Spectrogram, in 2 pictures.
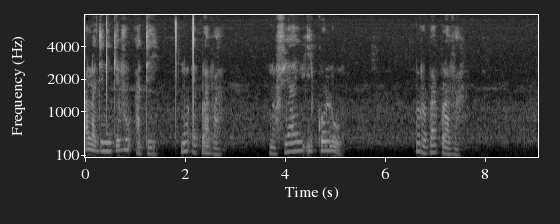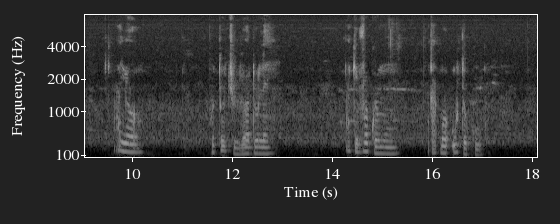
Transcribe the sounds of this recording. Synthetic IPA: ɔ˦lɔ̰˨di˨nĩ˨ke˦vu˦ʔa̰˨ɖe˨ | nõ˦ʔɛ˨k͡plʔa̰˦va˨ | nɔ̃˨fi˦a˦ḭ˦ko˦lo˦ | nõ˦ɾɔ˨ba˦k͡pla˨va˨ | a̰˦jɔ˦ | po˨t̪o˦t͡ʃu˨jɔ˨ɖo˨lɛ˦ | a̰˦ke˦vu˦ɔ˦kɛ˨mũ˨˦ | ka̰˦k͡pɔ˦ʔu˦t̪o˨ku˨

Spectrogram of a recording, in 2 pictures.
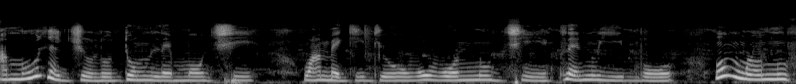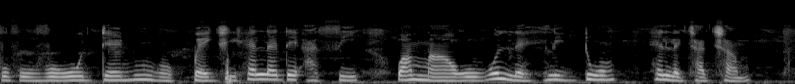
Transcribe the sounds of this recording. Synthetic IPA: a˨mɛ˨wo˦lɛ˨d͡ʒo˨lo˨do˦mlɛ˨mɔ̃˦d͡ʑi˦ | wo˦a˨mɛ̃˨ɡi˨ɖi˨wo˨wo˦wɔ˦nũ˦d͡ʒi˦˨k͡plɛ˦nũ˦ji˨bɔ˨ | wo˦ŋlɔ̃˨nũ˦vo˨vo˨vo˨wo˦ɖɛ˦nũ˦ŋɔ̃˨k͡pɛ˨d͡ʑi˦hɛ˦lɛ˦ɖɛ˦ʔa˨si˦wo˦a˦mã˨wo˨wo˦lɛ˨hli˦do˦m | hɛ˦lɛ˨t͡ʃa˨t͡ʃã˦m

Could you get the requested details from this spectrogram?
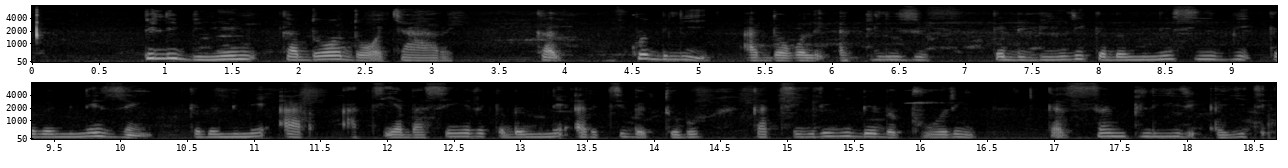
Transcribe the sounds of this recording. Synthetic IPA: pi˦li˦bi˨ɲe˦ŋka˨dɔː˦dɔ̰˨t͡ʃaː˨˦˨ɾɪ̰˨ | ka˨ | ko˦bi˦li˦˨ | a̰˨dɔ˨ɣʊ˨lɪ̰˨a˨pi˦li˦zu˦ka˨bi˨biː˨ɾi˦ka˨ba˨mi˨ne˦siː˦ɡ͡bi˦ka˨ba˨mi˨ne˦zɪ˨ŋ | ka˨ba˨mi˨ne˦ʔa˨ɾɪ˨a̰˨tʰɪ˨a˨ba˨sɪː˦ɾɪ˦ka˨ba˨mi˨ne˦ʔa̰˨ɾɪ˨tʰɪ˦ba˨to˨bo˦ka˨tʰɪ˨ɾɪ˦jɪ˦bɛ˦ba˨pʰu˨ɾi˦ŋ | ka̰˨sa˦npi˦li˦ɾḭ˨a˨ji˦tʰɪ˨

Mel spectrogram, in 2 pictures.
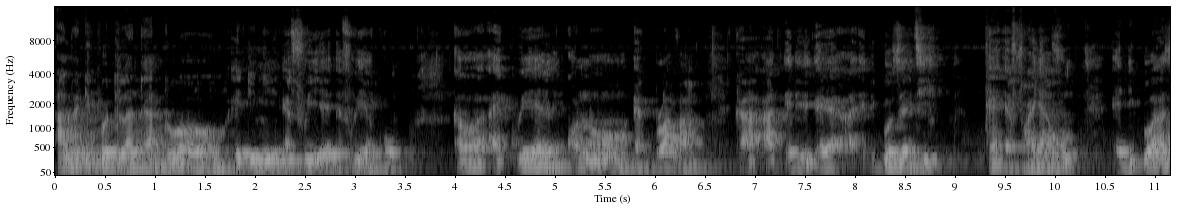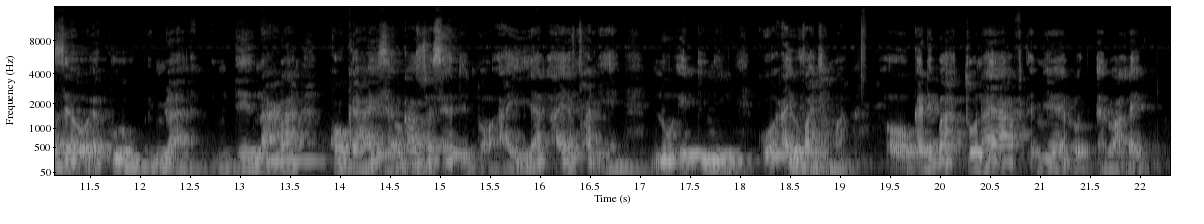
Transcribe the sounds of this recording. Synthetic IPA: a̰˨vɛ˨di˨k͡po˦dɪ˨lã˨n˨t̪a˨d̪ʊ˦ɔ˦˨e˦di˦nĩ˨ɛ˦fu˦jɛ˨ɛ˨fu˦˨ɛ˨k͡po˦ | kɛ˦ɔ˦a˨ku˦ɛ˦lkɔ˨nɔ̃˦˨ɛ˨k͡plɔ˨˦a˨va˨ka˦˨di˨ɡ͡bo˦zɛ˨t̪i˦ | kɛ˦ʔɛ˨fɔ˨a˨ja˨vʊ˦ | ɛ˨di˨ɡ͡bo˦a˨zɛ˦o˨ʔɛ˦ku˦ɲu˨a˨d̪e˨nã˦ɣla˦kɔ˦kɛ˨a˨˦jɛ˦˨sɛ̰˨wɔ̰˨ka˨zʊ˦ɛ˦sɛ˦dɪ˨nɔ̰̃˨ʔa̰˨ja̰˨jɛ˦fa˦nɪ̃˨ɛ˨nʊ̃˦ʔe˦di˦nĩ˦˨ko˦a̰˨jva˨t͡ʃɛ˨mã˨ | o̰˨ka˨ɖɪ˨ɡ͡ba˦˨t̪ʊ˨nã˦ja˦ft̪ɛ˨mĩ˨ɛ˦lɛ˨lɔ˨a̰˨lɛ˦

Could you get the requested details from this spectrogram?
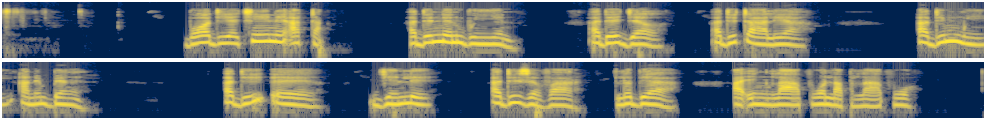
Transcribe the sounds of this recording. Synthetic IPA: bɔː˨dɪ˨ɛ˨t͡ʃɪ̃ː˦nɪ˦ʔa˨ta˨ | a˨de˦ne˦n˦bu˦nje˦n˨ | a̰˨de˦d͡ʒɛ˦l | a̰˨dɪ˦taː˨lɪ˦a˦ | a˨dɪ˦mĩ˨˦a˨nɪ˦bɛ˦ŋɛ˨ | a˨dɪ˦ɛ˨ | d͡ʒe˨˦n˦le˦ | a˨dɪ˦zɛ˨vaː˦˨ɾ | lɪ˦bɪ˦a˨ | a˨ʔɪ˨ŋlaː˦pʊ˦ɔ˦la˨plaː˨˦pʰʊ˦ɔ˦

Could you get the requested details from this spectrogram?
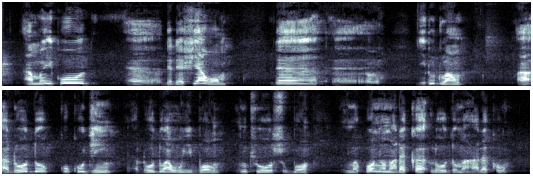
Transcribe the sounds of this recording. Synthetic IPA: a˨mẽ˨ji˨ko˦˨ | ɖ̪e˨ɖe˨fi˦a˦wɔ˨˦m | ɖe˦˨ | ɡi˨ɖu˦ɖu˦a˨ŋũ˦ | a˨ɖe˨wo˦d̪o˦ku˦ku˦d͡ʑi˦ | e˨ɖe˨wo˦d̪o˦a˨wu˦ji˨bɔ˦ | ŋũ˦t͡ʃu˦o˦su˨ɡ͡bɔ˦ | ɲĩ˨mə̃˨k͡pɔ˦ɲɔ̃˦nũ˦a˨ɖə˨kʰɛ˦le˨wo˦d̪o˨ma̰˨ɦa̰˨ɖɛ˦kʰo˦˨

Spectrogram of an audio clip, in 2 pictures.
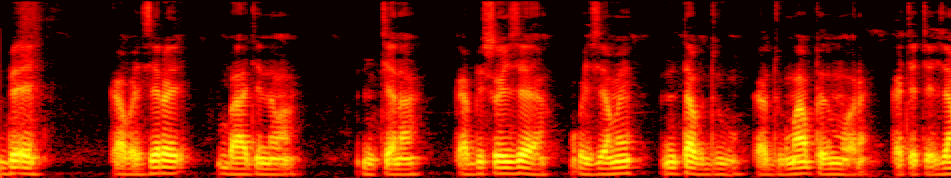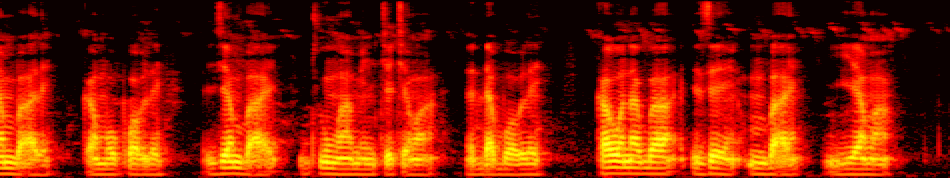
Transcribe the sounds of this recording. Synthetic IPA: bɛ˦ʔɪ˨ | ka̰˨bɛ̰˨ʒɛ˦ɾɪ˦ | baː˦d͡ʒɪ˦nɨ˨ma̰˨ | n̩˨t͡ʃɛ˨na˦ | ka˨bi˦so˦ʒɛ˦ja˨ | o˨ʒɛ˨mɨ˦ | n̩˦ta˦bduː˦ka˨duː˨maː˦pɨ˨lɨ˦mɔ̰˨ɾɨ̰˨ | ka˨t͡ʃɛ˨t͡ʃɛ̰˨ʒɛ˦m˦ba̰˨ʔlɨ˨ | ka˨mɔ˨pʰɔ˦blɨ˦ | ʒɛ˦m̩˦ba˨ʔɪ̰˨ | duː˦maː˦mi˦n˦t͡ʃɛ˨t͡ʃɛ̰˨maː˦ | nɨ˨da˨bɔ˨blɨ˦ | ka˦o˦na˦ɡ͡ba˦zɛ˦˨m̩˦ba˨ʔɪ˨ | jɛ˦maː˦˨

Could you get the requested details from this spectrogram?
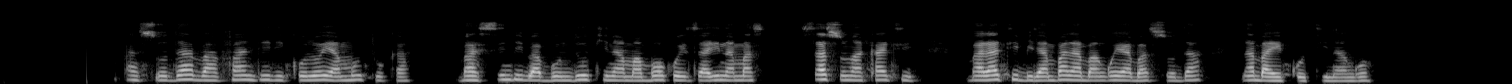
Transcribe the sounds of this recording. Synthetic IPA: b̥a˨so˨da˦ba˨fa˦ndi˦li˨ko˨lo˦ja˨mo˦tu˨ka˨ | ba˨si˦mbi˦ba˨bu˨ndu˦kʰi˨na˨ma˨bɔ˦kɔ˦e˨za˨li˦na˨ma˨ | sa˦su˨na˨ka˦ti˨ | ba˨la˦ti˦bi˨la˨mba˦la˨ba˨ŋɡo˦ja˨ba˨so˨da˦ | na˨ba˨e˨ko˨ti˨n˨a˨ŋɡo˦

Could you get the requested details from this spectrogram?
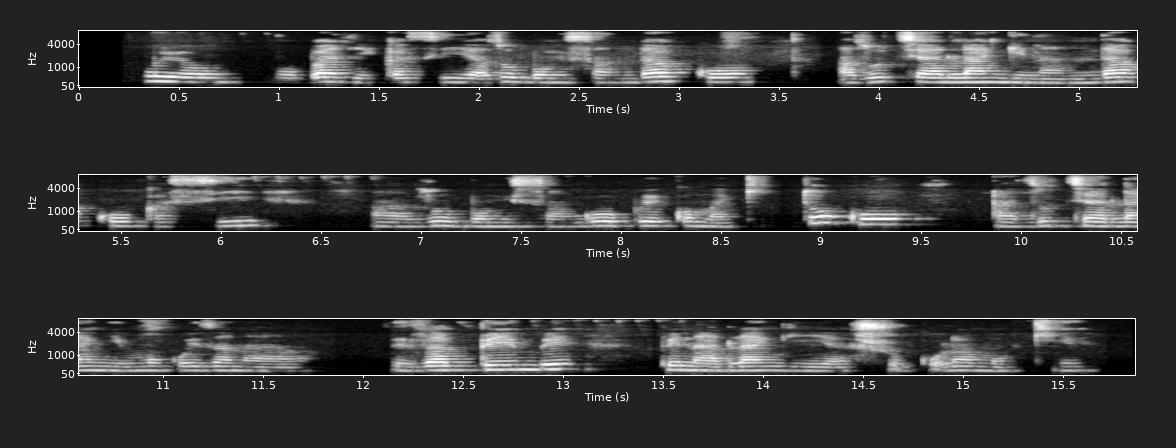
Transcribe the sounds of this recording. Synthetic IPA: o˦jo˦mo˨ba˦li˨ka˨si˨a˨zo˦bo˨ŋɡi˨sa˨nda˦ko˦ | a˨zo˦ti˦a˦la˦ŋɡi˨na˨nda˦ko˦ka˨si˨ | a˨zo˦bo˨ŋɡi˨sa˨ja˨ŋɡo˦pe˦ko˦ma˨ki̥˨tɔ˦kɔ˦ | a˨zo˦ti˦a˦la˦ŋɡi˨mɔ˦kɔ˦e˨za˦na˨ | e˨za˦pɛ˦mbɛ˦ | pe˦na˨la˦ŋɡi˨ja˨ʃo˨ko̰˨la˦mo˨kʰi˦

